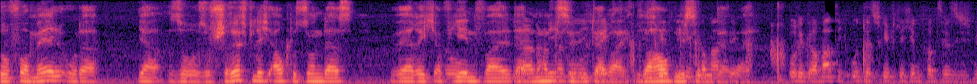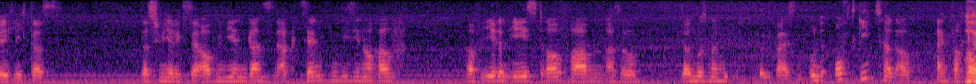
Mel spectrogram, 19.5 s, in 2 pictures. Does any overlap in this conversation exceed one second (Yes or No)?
Yes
